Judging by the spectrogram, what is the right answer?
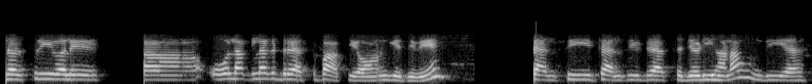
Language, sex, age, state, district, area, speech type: Punjabi, female, 30-45, Punjab, Muktsar, urban, conversation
